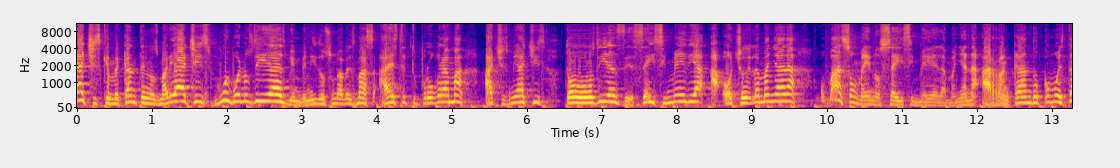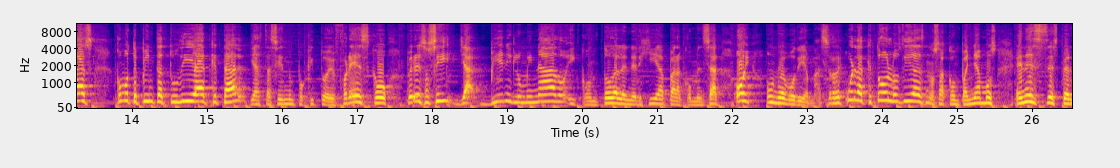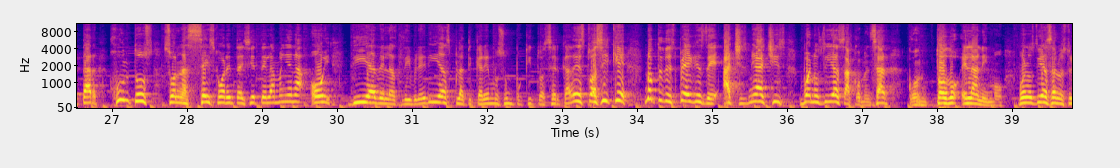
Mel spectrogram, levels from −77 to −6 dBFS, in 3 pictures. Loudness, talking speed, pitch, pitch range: -11 LUFS, 190 wpm, 220 Hz, 180-260 Hz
